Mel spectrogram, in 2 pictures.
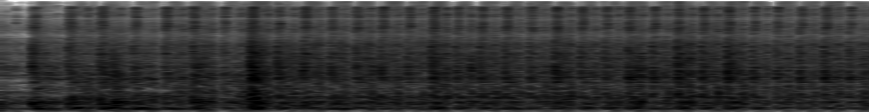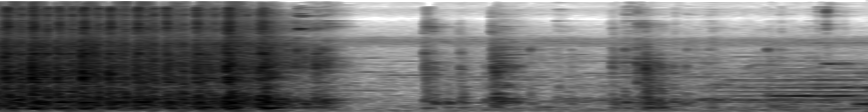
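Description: A sewing machine runs steadily and loudly while stitching the hem of a petticoat, a fast continuous mechanical whir that stops abruptly, leaving faint clicks and handling noises.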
